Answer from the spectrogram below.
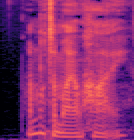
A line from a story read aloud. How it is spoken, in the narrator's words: said Alice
